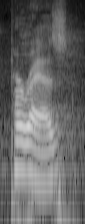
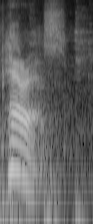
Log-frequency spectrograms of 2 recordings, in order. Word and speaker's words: Perez: And so she tells me that the way to really pronounce it is to think of a city in France and say Judge Paris.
